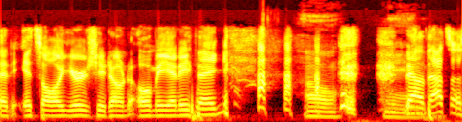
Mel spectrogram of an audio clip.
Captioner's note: laughs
